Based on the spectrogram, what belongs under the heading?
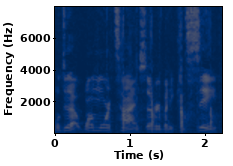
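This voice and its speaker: Male home shopping pitchman, notably high register, rapid delivery, explains each demonstration like a salesman. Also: noisy background. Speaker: product presenter on home shopping.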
